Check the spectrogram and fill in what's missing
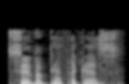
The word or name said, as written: Sivapithecus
